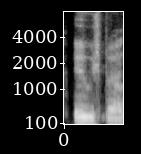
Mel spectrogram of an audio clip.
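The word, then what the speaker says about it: Ouseburn: What is it? Ouse. Yeah, Ooseburn.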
